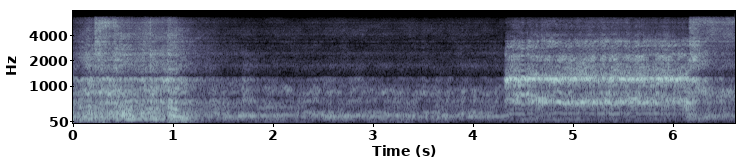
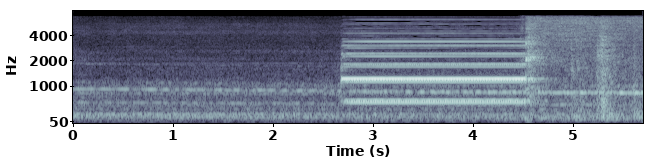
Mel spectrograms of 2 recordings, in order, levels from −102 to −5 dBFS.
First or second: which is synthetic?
first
